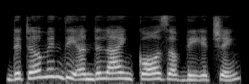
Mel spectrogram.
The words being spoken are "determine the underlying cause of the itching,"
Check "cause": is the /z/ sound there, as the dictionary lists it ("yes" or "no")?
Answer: yes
